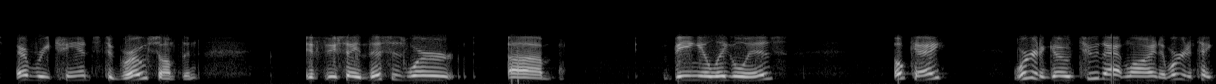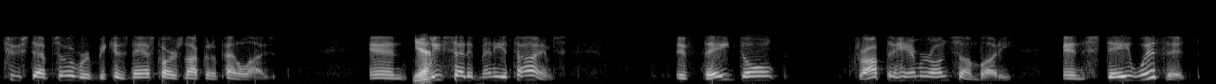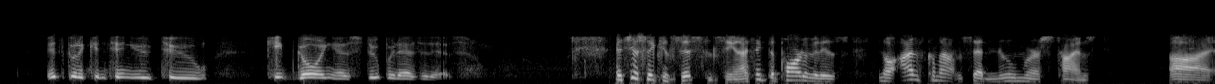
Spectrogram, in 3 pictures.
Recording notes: we take your phone calls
